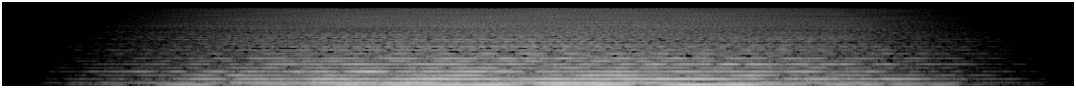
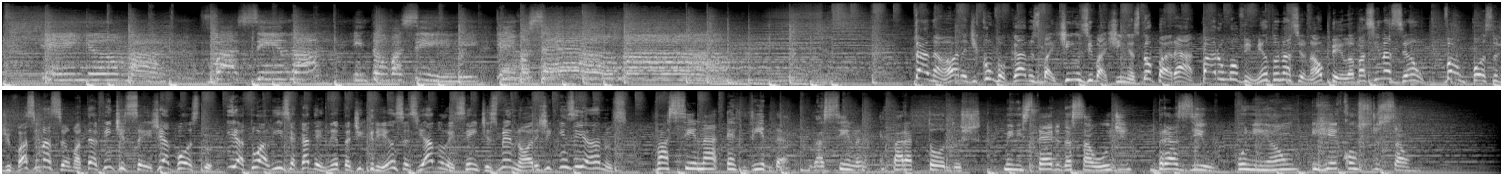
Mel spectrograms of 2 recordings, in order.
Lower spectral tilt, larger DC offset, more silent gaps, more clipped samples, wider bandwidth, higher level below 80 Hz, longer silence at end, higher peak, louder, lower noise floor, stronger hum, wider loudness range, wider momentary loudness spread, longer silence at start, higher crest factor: about the same, -5 dB/octave vs -4 dB/octave; neither; neither; neither; second, 16 kHz vs over 20 kHz; second, -34 dBFS vs -24 dBFS; first, 1.15 s vs 0.25 s; second, -4 dBFS vs 0 dBFS; second, -19 LUFS vs -13 LUFS; first, -60 dBFS vs -35 dBFS; neither; first, 10 LU vs 1 LU; first, 16 LU vs 5 LU; first, 1.1 s vs 0 s; about the same, 16 dB vs 12 dB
